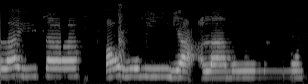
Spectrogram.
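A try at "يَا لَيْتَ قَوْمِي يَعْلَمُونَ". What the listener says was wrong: Di laitanya jangan berhenti. Hola ya laita qaumi, langsung dilanjut.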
